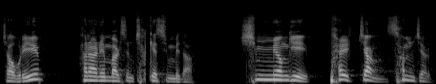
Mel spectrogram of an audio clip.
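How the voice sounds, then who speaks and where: A middle-aged male pastor preaching a sermon to a youth congregation, animated and conversational, rising to near-shouts on key points. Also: sits high, normal speed. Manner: acts out quoted dialogue in a conversational tone.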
